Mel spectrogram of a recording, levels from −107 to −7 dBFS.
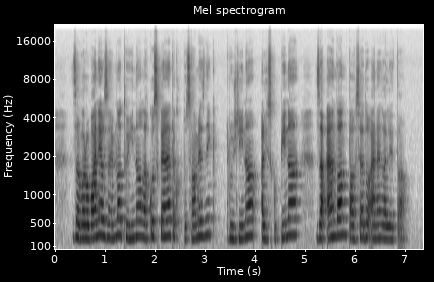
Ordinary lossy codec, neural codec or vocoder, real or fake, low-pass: none; none; real; 19.8 kHz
